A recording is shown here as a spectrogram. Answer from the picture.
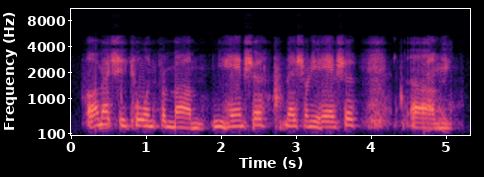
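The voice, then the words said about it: Australian accent. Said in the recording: “the accent doesn't match, I know ... I'm originally from Australia”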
